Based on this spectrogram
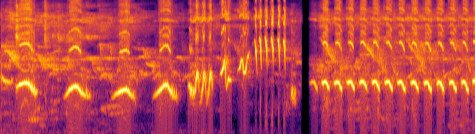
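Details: In Indonesia a wild white-rumped shama sings loud arched whistles spaced about half a second apart, then a buzzy rattling passage, then a quick run of repeated whistled notes.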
